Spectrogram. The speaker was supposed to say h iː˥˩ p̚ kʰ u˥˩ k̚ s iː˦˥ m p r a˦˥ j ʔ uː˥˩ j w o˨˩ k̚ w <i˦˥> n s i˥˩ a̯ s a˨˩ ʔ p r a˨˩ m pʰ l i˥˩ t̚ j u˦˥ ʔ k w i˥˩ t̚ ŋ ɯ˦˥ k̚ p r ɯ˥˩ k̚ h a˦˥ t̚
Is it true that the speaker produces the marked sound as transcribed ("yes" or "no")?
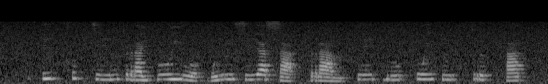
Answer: no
